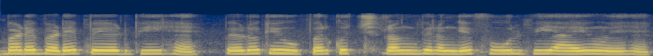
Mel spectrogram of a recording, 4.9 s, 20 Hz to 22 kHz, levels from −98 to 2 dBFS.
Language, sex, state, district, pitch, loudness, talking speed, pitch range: Hindi, female, Chandigarh, Chandigarh, 220 Hz, -14 LUFS, 195 wpm, 210-230 Hz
